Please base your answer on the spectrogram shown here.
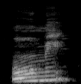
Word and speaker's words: homem: Olha, homem para nós é com H. Tem um H. Mas se eu não pronuncio, vamos tirar, vamos abolir, proscrever.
